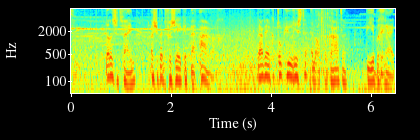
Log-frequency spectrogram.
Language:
Dutch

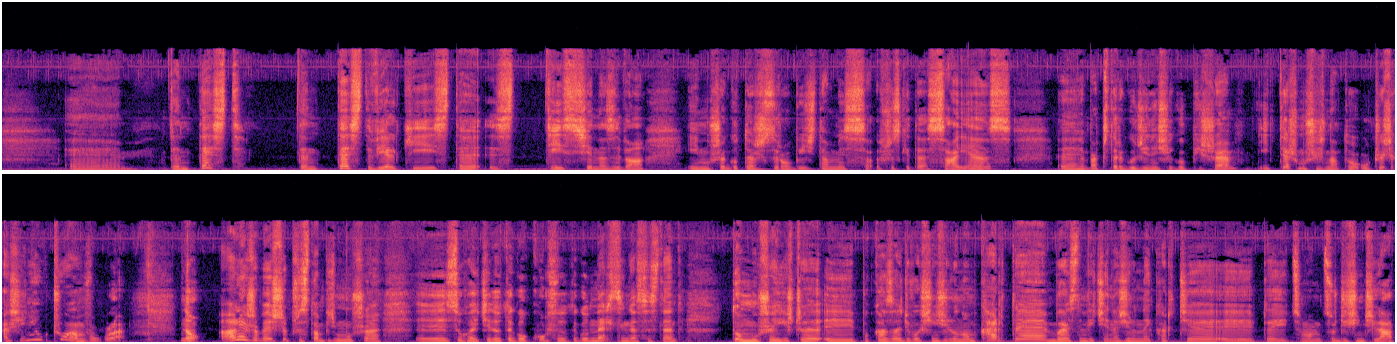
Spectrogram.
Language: Polish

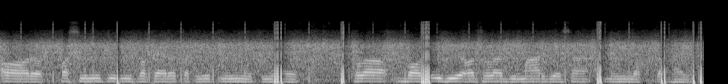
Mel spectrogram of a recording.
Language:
Urdu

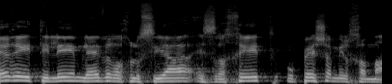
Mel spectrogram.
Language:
Hebrew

